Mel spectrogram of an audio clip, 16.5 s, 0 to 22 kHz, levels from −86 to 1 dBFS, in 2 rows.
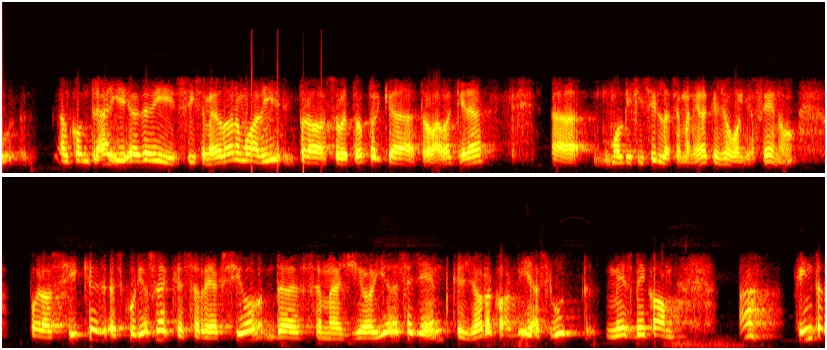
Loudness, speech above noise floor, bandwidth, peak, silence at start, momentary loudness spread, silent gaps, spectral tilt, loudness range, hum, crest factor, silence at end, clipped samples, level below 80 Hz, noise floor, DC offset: -19 LUFS; 21 dB; 4.7 kHz; -2 dBFS; 0 s; 9 LU; none; -6 dB/octave; 3 LU; none; 16 dB; 0 s; under 0.1%; -66 dBFS; -39 dBFS; under 0.1%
